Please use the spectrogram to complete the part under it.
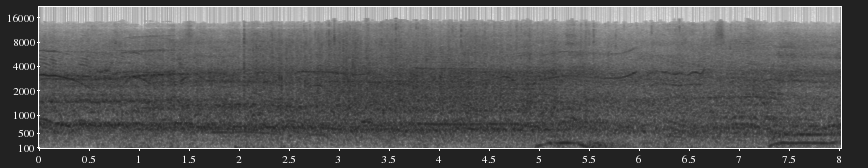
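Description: A large crowd sings and chants loudly in a big echoing stadium.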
